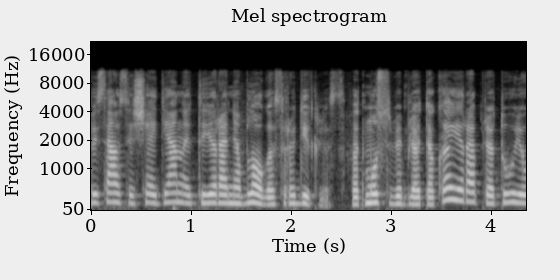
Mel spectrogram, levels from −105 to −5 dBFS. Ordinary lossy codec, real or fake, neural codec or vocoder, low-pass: Opus, 64 kbps; real; none; 10.8 kHz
